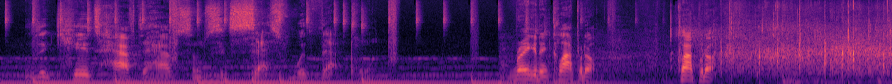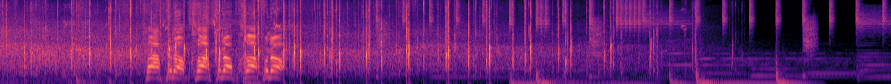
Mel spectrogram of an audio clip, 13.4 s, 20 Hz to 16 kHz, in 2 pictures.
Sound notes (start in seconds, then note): 5.0 kids clapping; 10.7 slow music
